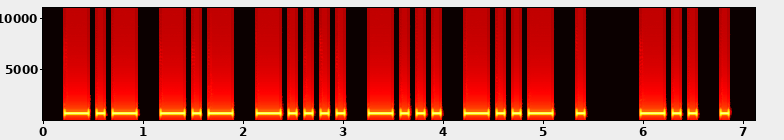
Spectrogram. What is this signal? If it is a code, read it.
Morse code, heard as a keyed tone, about 15 wpm, 700 Hz. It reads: KK6BXE DE
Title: USA Callsign DE Callsign - 6 Characters - 15wpm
